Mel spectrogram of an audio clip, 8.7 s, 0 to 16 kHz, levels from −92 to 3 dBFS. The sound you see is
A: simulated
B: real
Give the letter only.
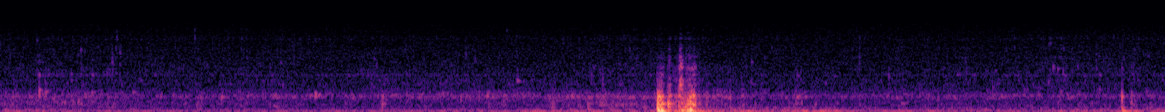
B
